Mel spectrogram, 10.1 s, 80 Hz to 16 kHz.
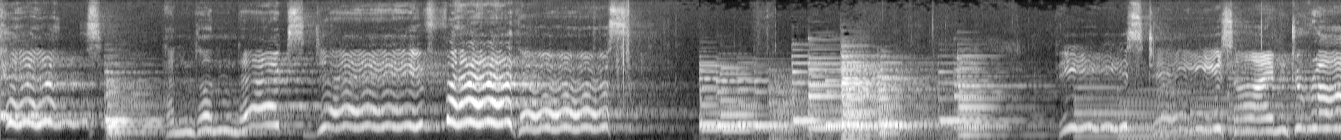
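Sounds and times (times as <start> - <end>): soprano singing with vibrato: 0.0 - 5.0, 7.8 - 10.0
grand piano accompaniment: 0.1 - 1.9, 5.2 - 10.0.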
